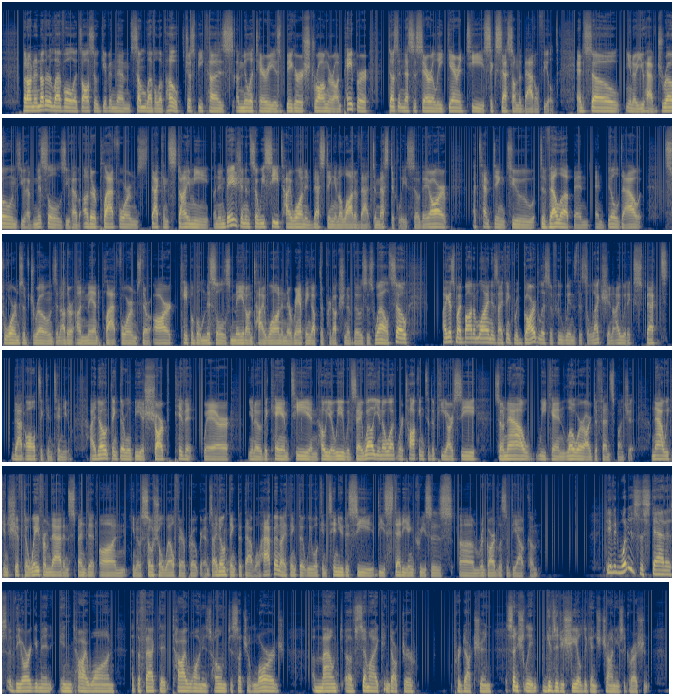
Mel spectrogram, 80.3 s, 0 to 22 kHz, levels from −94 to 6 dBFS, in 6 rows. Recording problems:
crackle, like an old record; faint; 25 dB below the speech

